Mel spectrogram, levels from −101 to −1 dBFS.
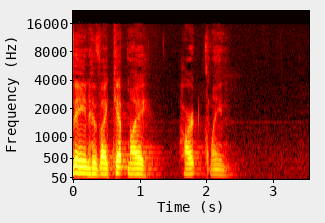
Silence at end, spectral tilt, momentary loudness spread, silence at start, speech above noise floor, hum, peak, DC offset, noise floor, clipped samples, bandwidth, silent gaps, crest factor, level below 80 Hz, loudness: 1.25 s; -7.5 dB/octave; 17 LU; 0 s; 48 dB; none; -4 dBFS; under 0.1%; -69 dBFS; under 0.1%; 16 kHz; none; 20 dB; -72 dBFS; -22 LUFS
